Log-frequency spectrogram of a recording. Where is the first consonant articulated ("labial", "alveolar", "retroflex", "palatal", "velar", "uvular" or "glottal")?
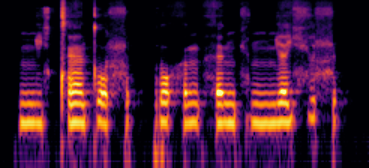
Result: palatal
